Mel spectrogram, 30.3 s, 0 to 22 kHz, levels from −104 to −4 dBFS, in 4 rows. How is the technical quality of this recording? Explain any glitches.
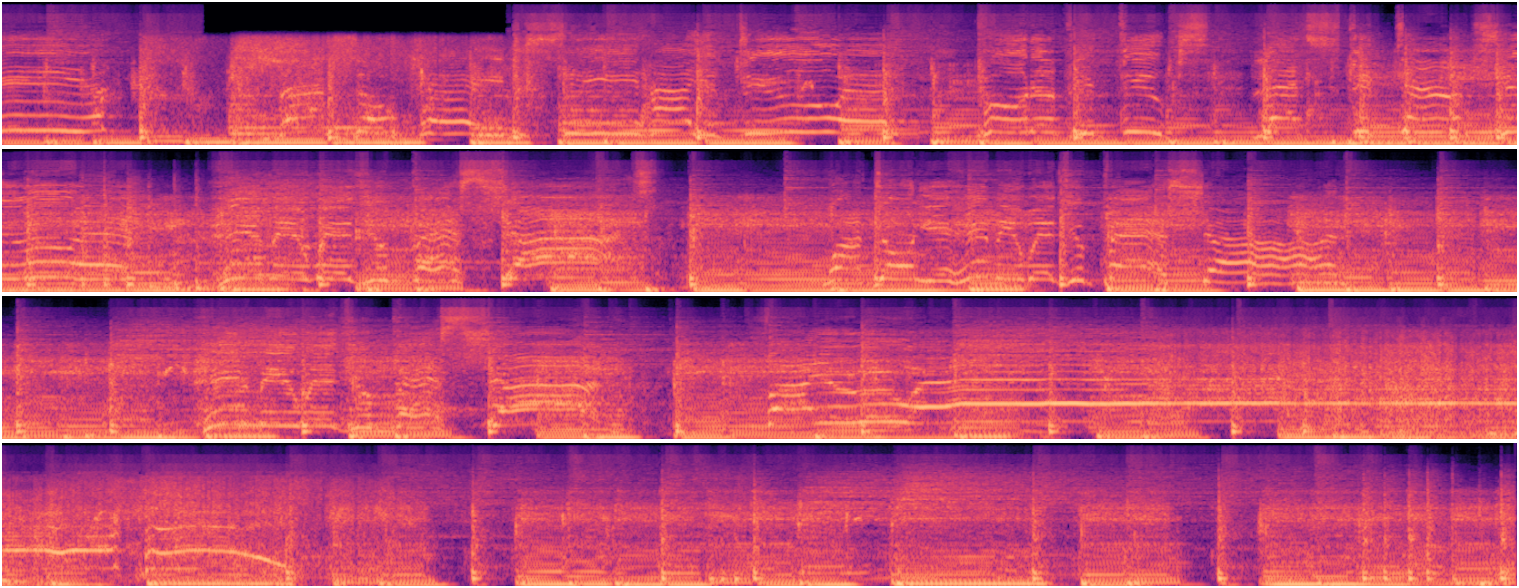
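Quality dips twice from a call bitrate drop, at 0.71 to 3.83 s and 20.95 to 24.77 s. Each time the bandwidth estimate fell and the encoder coded more coarsely, so the sound turns rough and watery. It fits a drop from about 32 kbps to roughly 10 kbps the first time and 12 kbps the second. In the first dip the top end is also cut from about 20 kHz to 8 kHz, so it sounds muffled too.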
